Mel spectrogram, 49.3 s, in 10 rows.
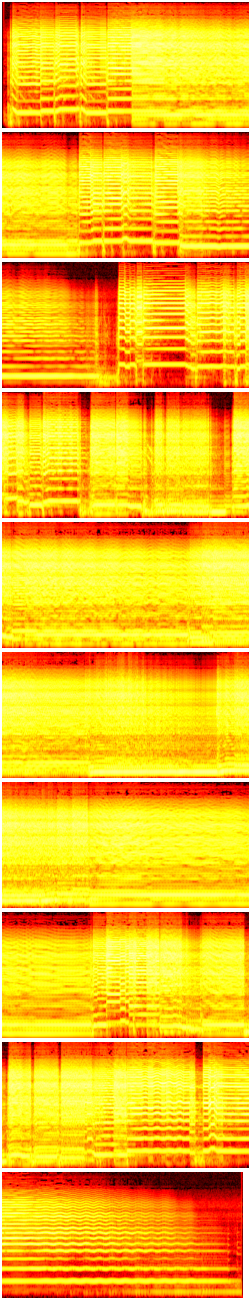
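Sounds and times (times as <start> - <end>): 
Big Muff sustain tone: 0.0 - 49.2.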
